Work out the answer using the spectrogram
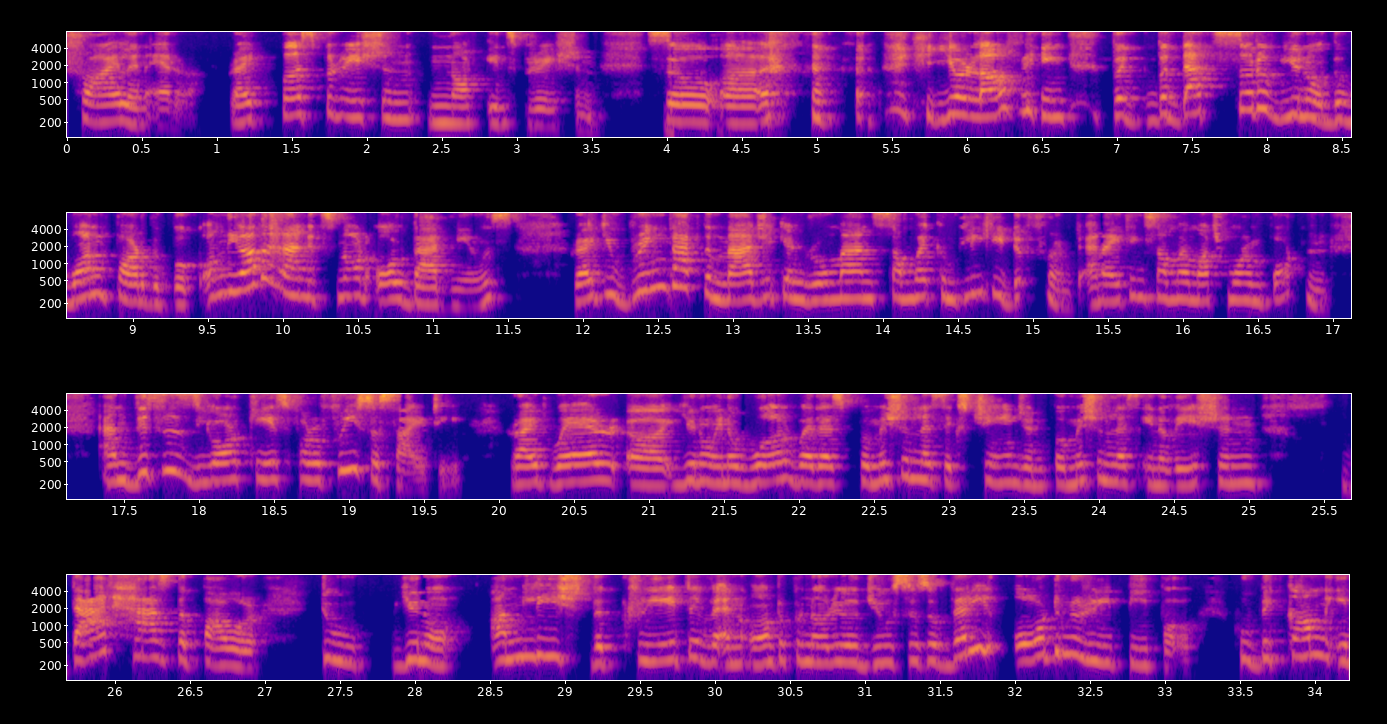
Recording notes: This episode is the audio version of a live online session from #JLFHouston2020.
